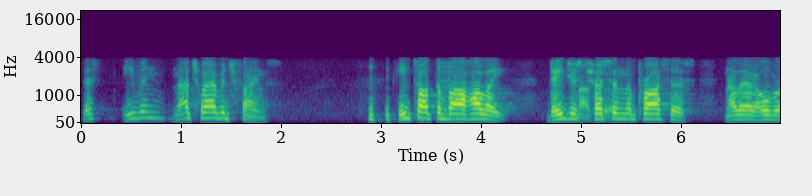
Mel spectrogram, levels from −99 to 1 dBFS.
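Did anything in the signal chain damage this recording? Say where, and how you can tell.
Yes. At 1.05 s, just before "average finds", the microphone volume steps up by about 7 dB in a single jump, with speech and background noise rising together. That points to call-processing gain control raising the device's input level, while the G.711 telephone band stays intact.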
